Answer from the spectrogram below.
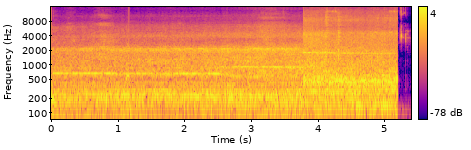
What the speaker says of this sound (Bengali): সো দেখতে পাচ্ছ ট্রেনের আওয়াজ দিচ্ছে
